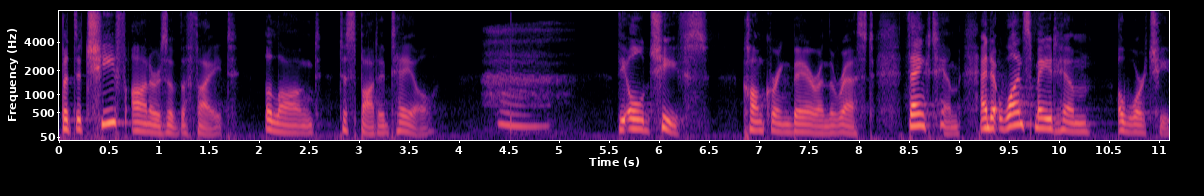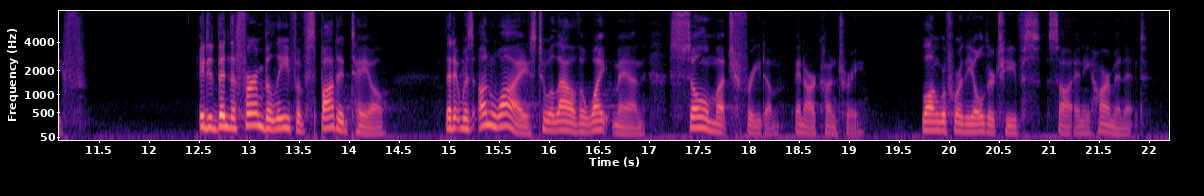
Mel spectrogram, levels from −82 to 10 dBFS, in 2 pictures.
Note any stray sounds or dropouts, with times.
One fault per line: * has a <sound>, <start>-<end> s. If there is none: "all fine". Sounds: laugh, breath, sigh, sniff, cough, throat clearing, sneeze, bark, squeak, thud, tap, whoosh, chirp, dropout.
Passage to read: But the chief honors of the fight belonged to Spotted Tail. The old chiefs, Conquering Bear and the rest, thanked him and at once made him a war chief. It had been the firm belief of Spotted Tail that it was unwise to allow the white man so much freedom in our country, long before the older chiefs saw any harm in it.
* has a sigh, 4.2-5.2 s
